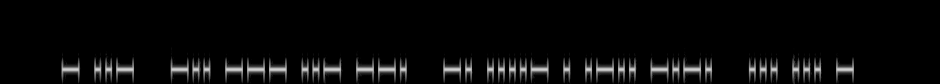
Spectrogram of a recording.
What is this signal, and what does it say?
Morse code, heard as a keyed tone, about 22 wpm, 700 Hz. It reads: TU DOUG N4ELC SST
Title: K1USN SST QSO Practice - 22wpm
